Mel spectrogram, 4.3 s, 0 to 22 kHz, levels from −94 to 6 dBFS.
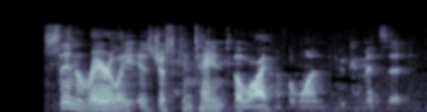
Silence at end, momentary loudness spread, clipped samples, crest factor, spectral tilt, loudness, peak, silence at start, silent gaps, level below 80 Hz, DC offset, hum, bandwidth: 0.3 s; 18 LU; under 0.1%; 22 dB; -3.5 dB/octave; -23 LUFS; -4 dBFS; 0.45 s; none; -72 dBFS; under 0.1%; none; 9 kHz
